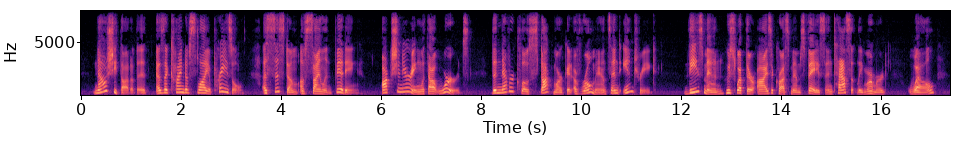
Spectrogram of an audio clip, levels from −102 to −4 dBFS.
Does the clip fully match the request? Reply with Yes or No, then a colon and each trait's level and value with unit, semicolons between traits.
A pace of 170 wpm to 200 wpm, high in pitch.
No: average, 145 wpm; high, 240 Hz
